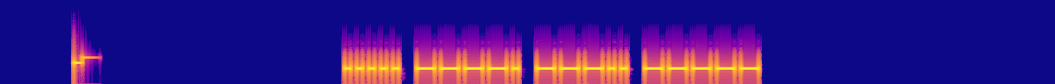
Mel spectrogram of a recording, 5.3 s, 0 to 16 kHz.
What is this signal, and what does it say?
Morse code, heard as a keyed tone, about 40 wpm, 700 Hz. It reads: 5980
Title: Numbers - 4-Digit 40wpm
